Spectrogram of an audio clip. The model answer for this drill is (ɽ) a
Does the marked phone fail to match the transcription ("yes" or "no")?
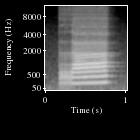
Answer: yes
